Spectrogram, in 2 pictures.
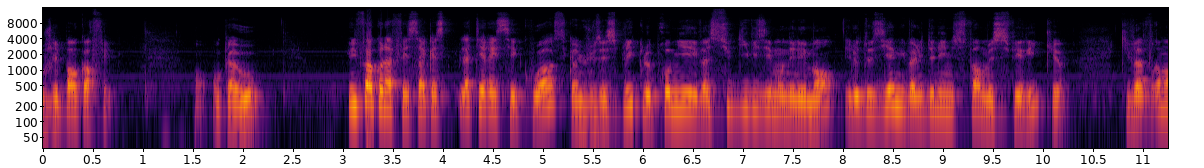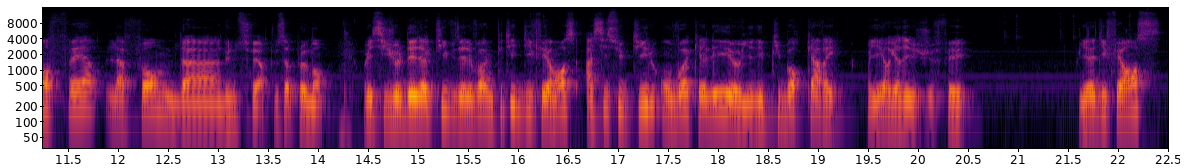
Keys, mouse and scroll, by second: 4.4 scroll up 4, 5.5 KP_1, 16.1 click, 20.8 click, 22.0 click.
